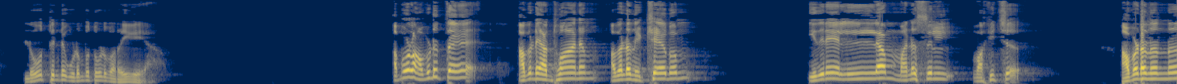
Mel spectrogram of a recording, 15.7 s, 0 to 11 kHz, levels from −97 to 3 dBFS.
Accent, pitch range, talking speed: native, 150-245 Hz, 55 wpm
